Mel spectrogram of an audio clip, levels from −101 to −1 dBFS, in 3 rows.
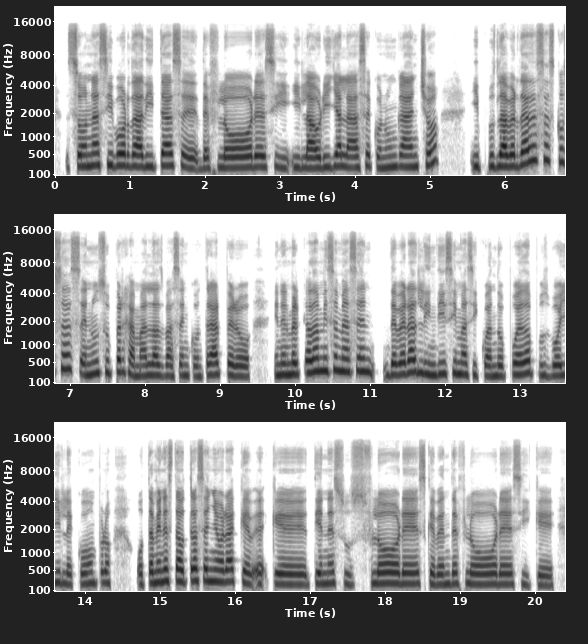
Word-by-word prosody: son 235 +3 0
así 260 +1 +1
bordaditas, 245 0 +2
eh, 205 -4 0
de 200 +2 -4
flores 220 +2 +1
y 210 -3 -7
y 215 -1 -5
la 210 -1 +3
orilla 225 +3 +1
la 220 -2 +1
hace 230 +3 -3
con 215 -1 -5
un 225 +1 -1
gancho 235 +7 -1 0.4
y, 235 -1 -2
pues, 235 +3 -5
la 240 -1 +8
verdad, 270 +7 +4
esas 360 -1 -3
cosas 325 -1 -2
en 230 -2 0
un 260 - +1
súper 275 +1 -1
jamás 215 -3 -1
las 220 -1 +1
vas 210 0 -4
a - - -3
encontrar, 215 +2 -1
pero 205 -3 0 0.3
en 220 +1 -1
el 230 0 +2
mercado 240 +3 +3
a 295 - +5
mí 305 -1 +3
se 320 - -1
me 300 -1 +4
hacen 285 -1 0
de 230 +1 0
veras 270 +4 +3
lindísimas 240 -1 -1
y 225 - -6
cuando 210 0 -2
puedo, 235 +3 +2
pues, 220 -4 -9
voy 215 +3 0
y 235 - -3
le 205 -2 -4
compro. 220 +2 -4 0.3
O 205 - -5
también 230 +4 +2
está 260 0 +4
otra 260 +2 +3
señora 255 -1 +2
que, 245 -2 -2
eh, 210 - -3
que 200 -2 0
tiene 220 +1 -1
sus 205 -3 -12
flores, 220 -1 +1
que 215 - -1
vende 210 +2 -2
flores 205 -1 -1
y 195 -3 -11
que 185 -1 -6
225 Hz, 190 wpm, -24 LUFS, 210-250 Hz, 0.4 s, la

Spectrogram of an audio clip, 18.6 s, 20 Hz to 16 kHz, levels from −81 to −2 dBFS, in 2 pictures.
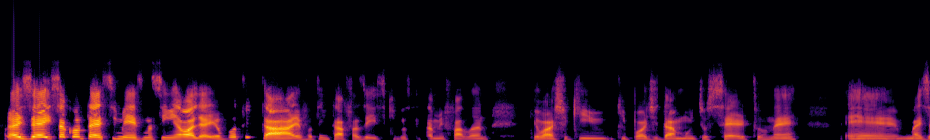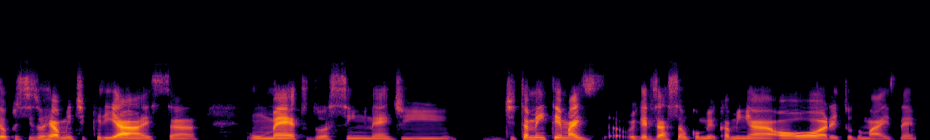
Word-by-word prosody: Mas 215 0 +7
é 215 -1 +11
isso 225 +2 +4
acontece 230 -1 +5
mesmo 175 -3 +1
assim. 170 0 -5
Olha, 170 -2 +6
eu 165 - -2
vou 205 +4 -6
tentar, 380 - +6
eu 130 - -3
vou 150 +1 -16
tentar 175 +2 -4
fazer 130 -3 -12
isso 120 +1 -17
que - - -26
você 125 0 -23
está 125 - -11
me 125 0 -15
falando, 120 +2 -9 0.4
que - - -17
eu - - -5
acho 130 - -3
que 125 -3 -13
que 130 - -19
pode 130 -1 -10
dar - - -2
muito 125 +1 -15
certo, 115 +4 -7
né, 135 +1 -6 0.5
eh, 120 0 -8
mas 125 +1 -9
eu 150 -1 -4
preciso 155 +2 -12
realmente 155 -1 -2
criar 145 -4 +2
essa 130 -3 -9 0.5
um 140 0 -12
método, 130 0 0
assim, 125 0 -13
né, 125 0 -7
de 120 -1 -15 0.5
de 175 - -8
também 185 -2 -3
ter 175 0 -1
mais 170 0 -1 0.2
organização 155 -1 -6
como 140 0 -14
comi 140 - -10
com 135 - -8
a - - -15
minha 135 -2 -3
hora 130 +1 -2
e 130 - -13
tudo 125 0 -19
mais, 120 -1 -8
né. 120 +1 -12
135 Hz, 185 wpm, -22 LUFS, 125-165 Hz, 0.5 s, é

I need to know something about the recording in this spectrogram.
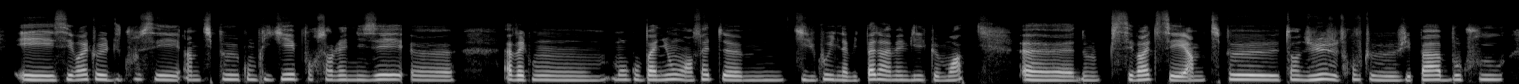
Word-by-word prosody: et 205 - +4
c'est 215 +3 -1
vrai 220 +2 +2
que 230 -1 +2
du 215 +1 -6
coup, 235 +2 -9
c'est 210 -4 -1
un 205 - -5
petit 205 - 0
peu 225 -2 -1
compliqué 230 +1 -1
pour 225 -1 -12
s'organiser, 215 +1 0
heu, 195 -2 -3 0.5
avec 210 -2 +3
mon 195 -2 -3 0.2
mon 215 -3 -4
compagnon 215 0 +1
en 195 - -2
fait, 225 +2 -2
hem, 195 -1 -1
qui 210 - -1
du 190 -1 -6
coup, 230 - -1
il 215 -2 -1
n'habite 190 -1 -4
pas 225 - +6
dans 230 - +2
la 215 - +2
même 205 0 -3
ville 205 0 -5
que 195 - -5
moi. 195 +2 -1 0.6
Heu, 195 -3 +4
donc 195 0 -8
c'est 215 - -2
vrai 210 +2 +5
que - - -10
c'est 190 -2 +3
un 190 +1 +3
petit 200 - -4
peu 215 -2 +5
tendu. 215 +2 +2
Je 225 - +2
trouve 220 +2 -7
que 195 -3 -3
j'ai 185 0 -4
pas 215 +3 +4
beaucoup 220 +2 -4
210 Hz, 195 wpm, -24 LUFS, 195-220 Hz, 0.6 s, pas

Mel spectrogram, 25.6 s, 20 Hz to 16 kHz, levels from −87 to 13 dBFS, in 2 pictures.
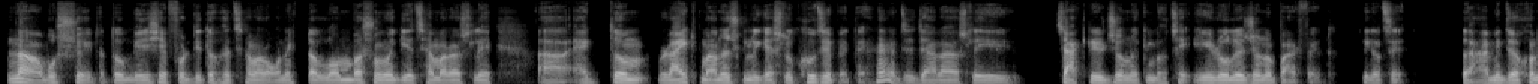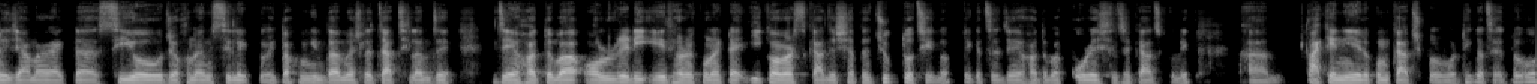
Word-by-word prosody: না 145 - +9
অবশ্যই 120 +3 -2
এটা - - -14
তো - - +1 0.2
বেশ 110 +1 -1
effort 125 0 -4
দিতে 115 -1 0
হয়েছে। 110 - -4
আমার 105 -2 +2
অনেকটা 105 +2 -1
লম্বা 115 +2 +3
সময় 115 -2 +3
গিয়েছে। 110 -2 -2
আমার 105 -1 +1
আসলে 110 +1 -4 0.5
আ - - -2 0.3
একদম 120 +2 +2 0.4
রাইট 120 +2 +5
মানুষগুলিকে 115 0 0
আসলে 120 +1 -2
খুঁজে 130 -2 +2
পেতে। - - -11
হ্যাঁ? - - 0
যে 95 - -7
যারা 100 0 -2
আসলে 100 - -4 0.7
চাকরির 120 -3 +3
জন্য 105 -2 +1
কিংবা 105 -1 -4
হচ্ছে 105 - -5 0.2
এই 115 - +3
role 115 0 +5
এর 105 - +1
জন্য 105 -1 +1
পারফেক্ট। - - -10 0.3
ঠিক - - -6
আছে? - - -5 0.5
তো - - +1
আমি 115 - +1
যখন 115 +2 +2
এই - - 0
যে - - +3
আমার 105 0 -1
একটা 105 +2 -3 0.2
COO 120 -1 +4 0.3
যখন 110 +2 -1
আমি 105 0 -2
সিলেক্ট 115 -4 0
করি 95 +3 -5
তখন 125 - -4
কিন্তু 120 -1 -3
আমি 115 - 0
আসলে 115 0 -2
যে - - -11
চাচ্ছিলাম 110 -1 +1 0.6
যে 120 - +5
হয়তোবা 115 -1 +5 0.2
আলরেডি 130 +1 +4
এই 125 - +6
ধরনের 120 -2 +2
কোন 120 - +1
একটা - - 0 0.2
ই-কমার্স 120 -1 +5
কাজের 110 +1 0
সাথে 120 - -3
যুক্ত 140 0 -3 0.2
ছিল। 95 -2 -5 0.2
ঠিক 145 -3 -9
আছে? 105 - -6
যে - - -2
হয়তোবা 105 0 -4
করে 115 -1 +3
এসেছে 110 +1 -7
কাজগুলি, 100 -1 -4 0.5
আ - - -2 0.5
তাকে - - +5
নিয়ে 115 -1 +5
এরকম 110 +1 0
কাজ 100 - 0
করব। 90 -1 -5
ঠিক 135 +1 -9
আছে? - - -7
তো 135 - -3
115 Hz, 195 wpm, -25 LUFS, 105-120 Hz, 0.7 s, না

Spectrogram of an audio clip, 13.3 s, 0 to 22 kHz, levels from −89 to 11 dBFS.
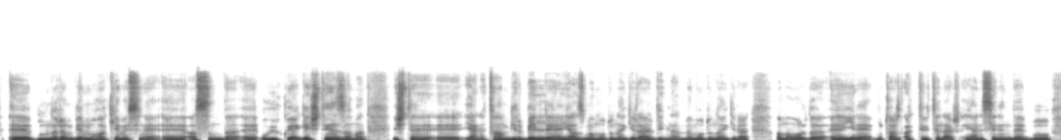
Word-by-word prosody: eee, 95 -1 +5
bunların 115 +6 +2
bir 135 - +4
muhakemesini, 120 +4 -1
eee, 95 0 0
aslında, 110 +7 -1
eee, 95 0 -1
uykuya 105 +5 +2
geçtiğin 125 -1 +2
zaman, 100 -7 0 0.3
işte, 95 -3 0
eee, 80 -1 -2
yani 90 -3 -3
tam 105 -3 +2
bir 100 -2 +2
belleğe 95 -1 +4
yazma 95 0 +2
moduna 95 0 0
girer, 95 0 0
dinlenme 85 0 -3
moduna 95 0 0
girer. 100 - -2 0.3
Ama 135 +5 -1
orada, 140 +3 -1
eee, 105 - 0
yine 130 +3 +1
bu 130 -2 -6
tarz 115 -1 -1
aktiviteler, 105 +7 -2
yani, 95 -1 0
senin 110 +5 0
de 115 -2 +1
bu, 105 -2 +1
105 Hz, 150 wpm, -23 LUFS, 95-120 Hz, 0.3 s, eee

